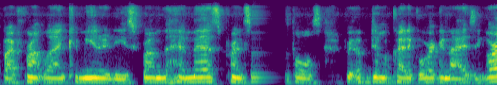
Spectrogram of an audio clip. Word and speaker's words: Jemez: been set forth by frontline communities from the jemez principles of democratic organizing or actually yesterday i learned because i met someone from jemez that is pronounced heinz principles but of democratic organizing the um environmental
